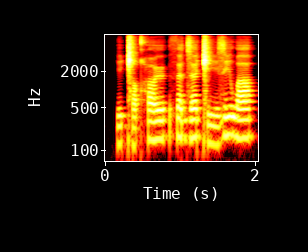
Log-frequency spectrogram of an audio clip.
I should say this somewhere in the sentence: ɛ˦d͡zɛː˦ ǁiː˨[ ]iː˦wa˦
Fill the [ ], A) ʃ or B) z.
B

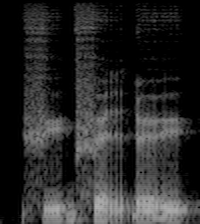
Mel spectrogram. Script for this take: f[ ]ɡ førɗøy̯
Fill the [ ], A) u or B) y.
B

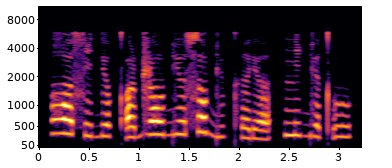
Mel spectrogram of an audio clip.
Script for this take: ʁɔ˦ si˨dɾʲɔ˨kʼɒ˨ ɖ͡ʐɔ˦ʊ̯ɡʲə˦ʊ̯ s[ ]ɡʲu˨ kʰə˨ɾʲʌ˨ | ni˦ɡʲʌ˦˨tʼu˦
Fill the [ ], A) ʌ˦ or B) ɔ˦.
B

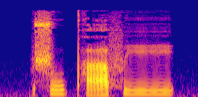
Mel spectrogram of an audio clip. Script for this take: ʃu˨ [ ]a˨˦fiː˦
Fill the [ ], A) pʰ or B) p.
A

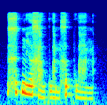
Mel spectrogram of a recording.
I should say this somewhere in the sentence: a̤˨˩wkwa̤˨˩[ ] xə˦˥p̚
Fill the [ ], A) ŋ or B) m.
B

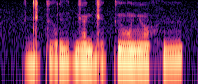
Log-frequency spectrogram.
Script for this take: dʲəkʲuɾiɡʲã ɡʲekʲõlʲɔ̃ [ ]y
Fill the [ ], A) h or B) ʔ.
A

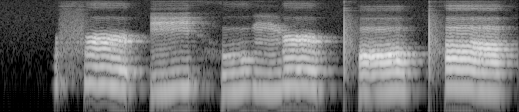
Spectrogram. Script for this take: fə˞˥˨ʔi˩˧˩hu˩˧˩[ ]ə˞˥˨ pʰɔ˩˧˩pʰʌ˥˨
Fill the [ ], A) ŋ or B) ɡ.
A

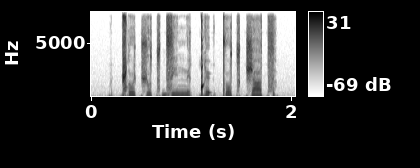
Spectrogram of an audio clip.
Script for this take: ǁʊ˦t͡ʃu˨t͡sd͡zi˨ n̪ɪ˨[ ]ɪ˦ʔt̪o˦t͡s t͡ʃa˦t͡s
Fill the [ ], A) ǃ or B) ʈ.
A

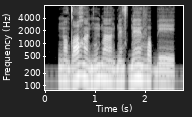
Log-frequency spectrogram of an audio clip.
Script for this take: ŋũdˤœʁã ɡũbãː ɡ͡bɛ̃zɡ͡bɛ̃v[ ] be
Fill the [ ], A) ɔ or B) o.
A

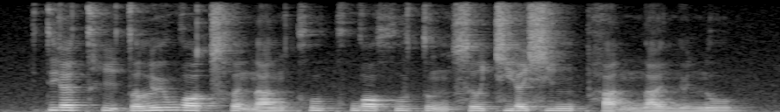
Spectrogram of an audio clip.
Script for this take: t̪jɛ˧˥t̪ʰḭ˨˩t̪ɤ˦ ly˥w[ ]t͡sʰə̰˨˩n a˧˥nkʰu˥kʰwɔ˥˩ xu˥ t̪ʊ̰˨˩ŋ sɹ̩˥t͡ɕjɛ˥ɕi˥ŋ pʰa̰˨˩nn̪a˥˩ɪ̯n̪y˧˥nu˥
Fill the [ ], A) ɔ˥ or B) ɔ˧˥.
B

